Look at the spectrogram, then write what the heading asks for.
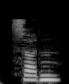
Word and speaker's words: sådan: we, sådan, Means such, or like this, pronounced sådan, so Dan, with a slightly longer å, sound similar to the o in go, and a softer d sound than in English.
